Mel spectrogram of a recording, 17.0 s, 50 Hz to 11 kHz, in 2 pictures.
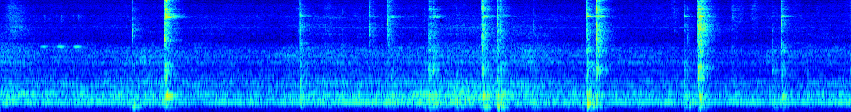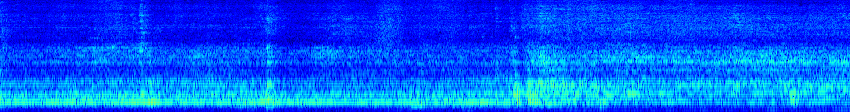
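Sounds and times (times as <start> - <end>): sharp clicks and knocks: 3.0 - 6.2.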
